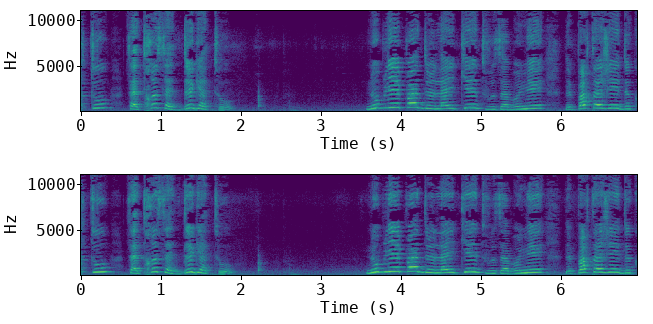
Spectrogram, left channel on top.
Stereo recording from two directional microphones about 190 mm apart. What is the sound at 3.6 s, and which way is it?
A woman's voice, 40° left (ahead or behind).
